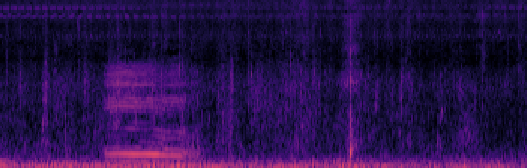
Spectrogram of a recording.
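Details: Cattle eating grass: a single moo lasting about a second, a steady, rich-toned, fairly high lowing that dips slightly as it ends, set against a constant low rumble and scattered sharp clicks.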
